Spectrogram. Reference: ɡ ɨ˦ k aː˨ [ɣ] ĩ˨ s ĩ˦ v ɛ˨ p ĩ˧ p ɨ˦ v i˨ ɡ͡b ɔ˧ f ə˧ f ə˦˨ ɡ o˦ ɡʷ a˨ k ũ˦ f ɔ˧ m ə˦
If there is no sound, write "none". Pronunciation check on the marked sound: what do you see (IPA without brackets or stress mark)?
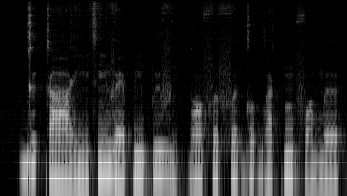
ɣ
